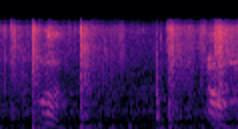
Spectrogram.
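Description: A man groaning once, falling in pitch, about a third of a second in, then a couple of thumps and crunches of steps in snow.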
